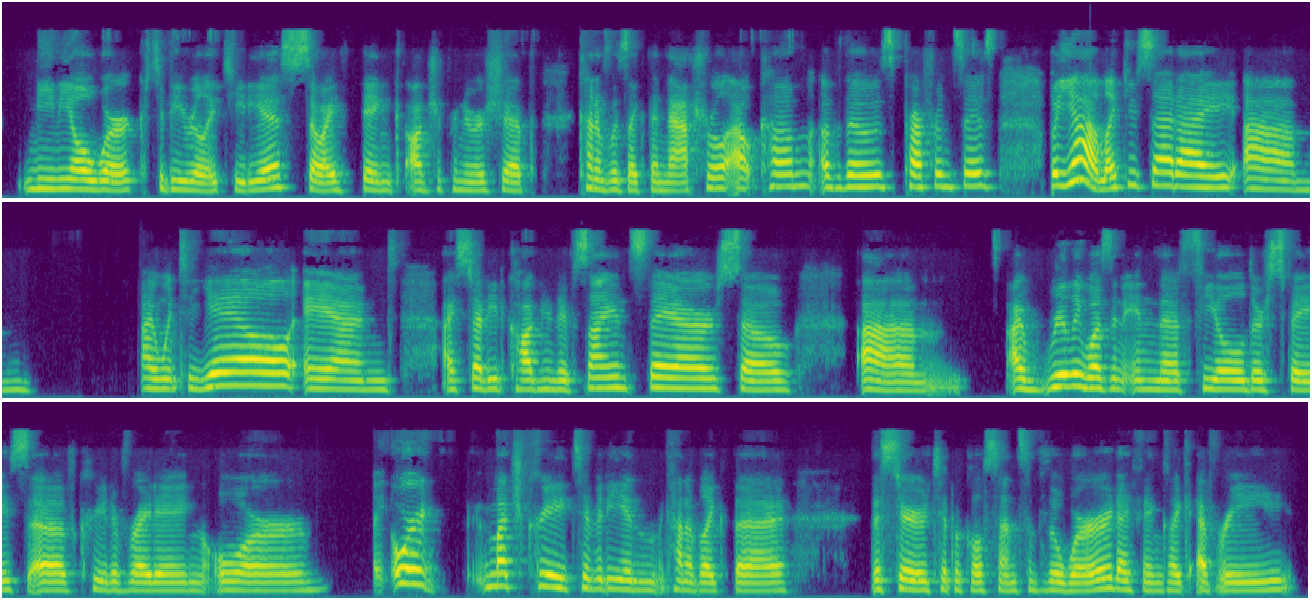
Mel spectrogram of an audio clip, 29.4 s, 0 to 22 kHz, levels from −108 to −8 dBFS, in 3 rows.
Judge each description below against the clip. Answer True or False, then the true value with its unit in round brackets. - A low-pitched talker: False (190 Hz)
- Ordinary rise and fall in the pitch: True (4.7 semitones)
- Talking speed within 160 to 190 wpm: False (140 wpm)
